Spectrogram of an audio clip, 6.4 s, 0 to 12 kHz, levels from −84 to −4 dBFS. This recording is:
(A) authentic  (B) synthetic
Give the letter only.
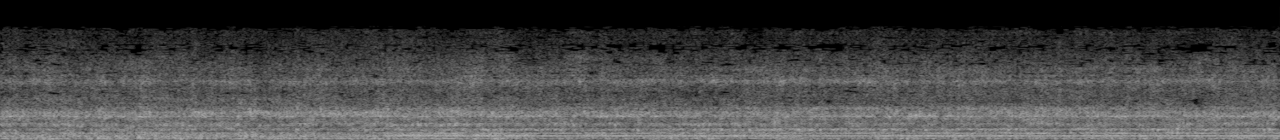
B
